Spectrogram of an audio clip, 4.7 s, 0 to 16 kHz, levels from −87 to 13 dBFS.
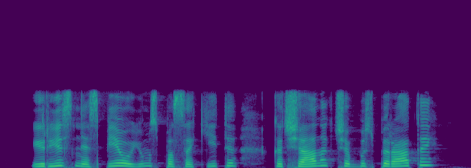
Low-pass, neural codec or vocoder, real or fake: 7.2 kHz; none; real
